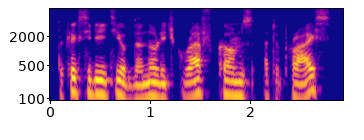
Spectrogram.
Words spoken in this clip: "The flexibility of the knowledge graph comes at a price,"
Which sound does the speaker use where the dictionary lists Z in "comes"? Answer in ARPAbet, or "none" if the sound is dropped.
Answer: Z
